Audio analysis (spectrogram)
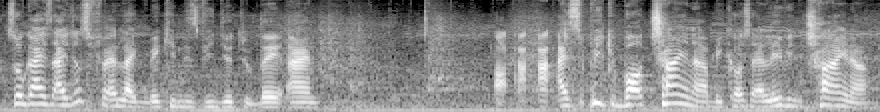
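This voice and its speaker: A man's voice: high-pitched, lively intonation, normal speed, bright, forceful tone, faint music behind. A man from Africa giving an impassioned motivational vlog monologue, repeating himself and stumbling over words when heated. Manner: fervent, repetitive, exhorting, stammers when heated. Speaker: vlogger.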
